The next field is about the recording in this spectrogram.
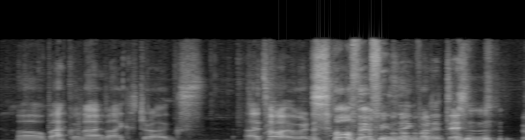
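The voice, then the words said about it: Mocking impression of co-host. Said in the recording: “Do an impression of me talking about my journey.”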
